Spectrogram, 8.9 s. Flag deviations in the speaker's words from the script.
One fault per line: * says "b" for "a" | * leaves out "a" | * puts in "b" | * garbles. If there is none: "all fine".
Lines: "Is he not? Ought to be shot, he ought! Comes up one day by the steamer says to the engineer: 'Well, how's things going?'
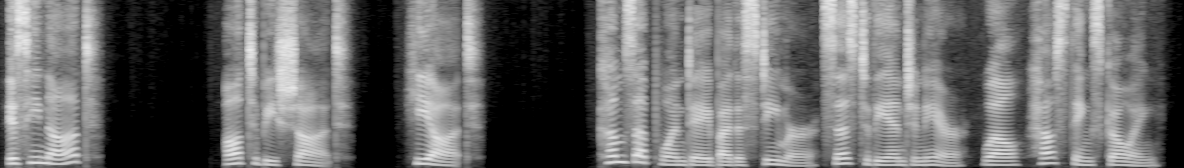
all fine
